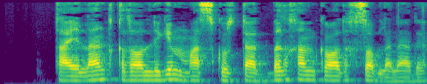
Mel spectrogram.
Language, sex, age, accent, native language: Uzbek, male, 18-24, Samarqand, Uzbek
